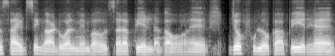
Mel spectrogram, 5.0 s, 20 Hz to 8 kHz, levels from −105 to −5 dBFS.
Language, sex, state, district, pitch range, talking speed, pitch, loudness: Hindi, male, Delhi, New Delhi, 95-115 Hz, 180 wpm, 110 Hz, -17 LUFS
